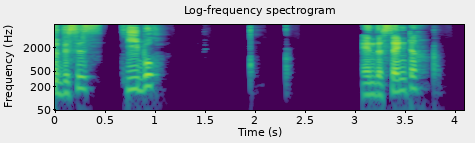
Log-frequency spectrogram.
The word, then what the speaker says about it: Kibo: So, there is There is Now, these are of course will be having some local pronunciations also. We'll try and give it the best possible attempt. So, this is Kibo in the center.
